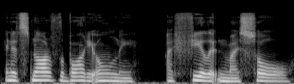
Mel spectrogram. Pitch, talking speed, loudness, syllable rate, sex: 165 Hz, 265 wpm, -16 LUFS, 5.8 syllables/s, female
